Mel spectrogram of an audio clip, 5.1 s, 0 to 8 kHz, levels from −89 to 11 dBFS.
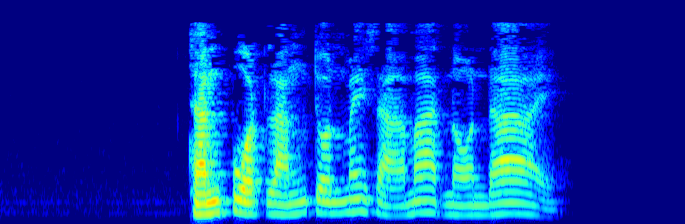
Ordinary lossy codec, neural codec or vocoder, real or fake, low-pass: MP3, 24 kbps; none; real; 7.2 kHz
